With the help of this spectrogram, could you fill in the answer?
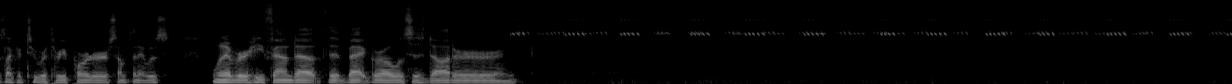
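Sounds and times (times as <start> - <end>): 
speech: 0.0 - 5.4
crickets chirping: 5.1 - 12.3.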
